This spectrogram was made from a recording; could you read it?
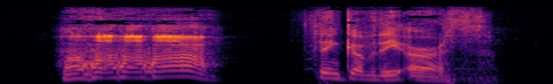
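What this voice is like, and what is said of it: Put-on French accent. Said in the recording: “That's how I do my French accent.”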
